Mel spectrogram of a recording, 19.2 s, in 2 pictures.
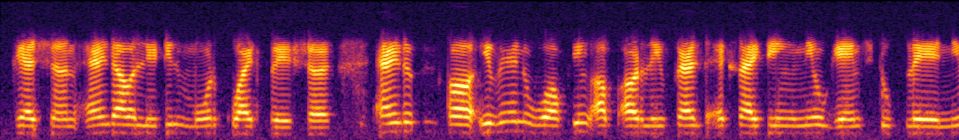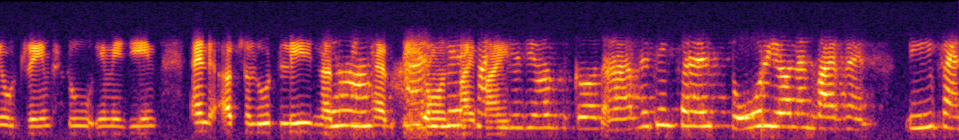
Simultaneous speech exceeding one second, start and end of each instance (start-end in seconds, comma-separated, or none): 12.8-14.7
